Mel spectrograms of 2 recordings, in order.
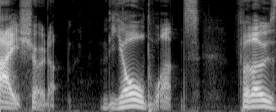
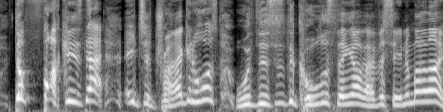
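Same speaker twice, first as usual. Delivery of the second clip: high, loud, mock amazed gushing. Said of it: "And then you go".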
